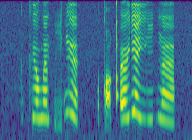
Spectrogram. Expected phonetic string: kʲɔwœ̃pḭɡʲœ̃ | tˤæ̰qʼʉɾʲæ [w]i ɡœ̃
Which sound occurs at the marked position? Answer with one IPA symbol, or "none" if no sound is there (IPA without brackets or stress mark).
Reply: j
